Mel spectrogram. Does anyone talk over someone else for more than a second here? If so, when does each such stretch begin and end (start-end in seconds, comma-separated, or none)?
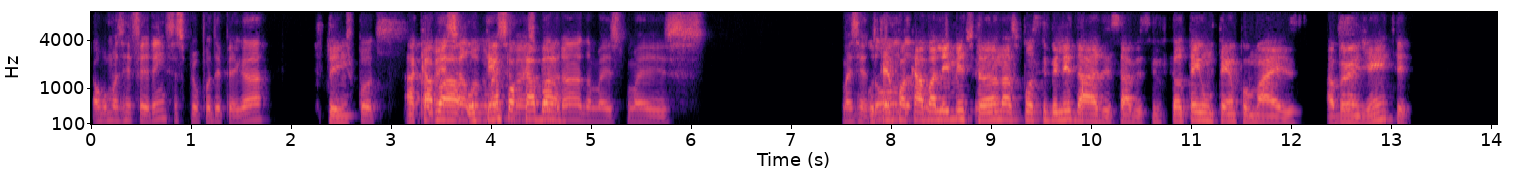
3.3-4.8, 7.7-9.4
